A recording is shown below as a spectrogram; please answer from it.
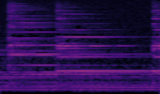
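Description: Faint ringing of bells, with two strikes: one just after the start and another at about two thirds of a second. Their tones hang on and slowly fade.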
